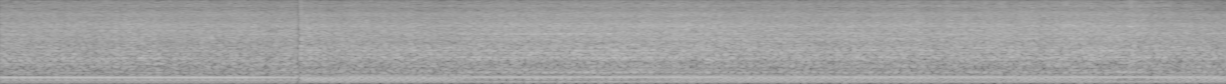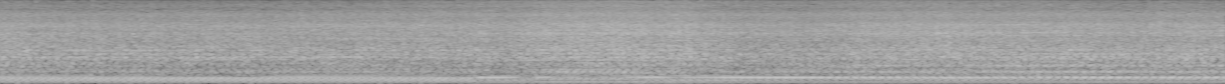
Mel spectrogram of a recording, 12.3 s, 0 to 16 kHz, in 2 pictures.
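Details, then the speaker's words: Ford F100 turbocharged 360 FE V8 during failed cam break-in: uneven fast idle with a lazy droning note shifting with throttle, something rubbing, engine got hot; firing order suspected, later the timing chain was found failed, likely having jumped time, with pistons likely touching valves. "So, cam breakin's not going super well. I think we have an issue with our firing order and definitely got her hot."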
